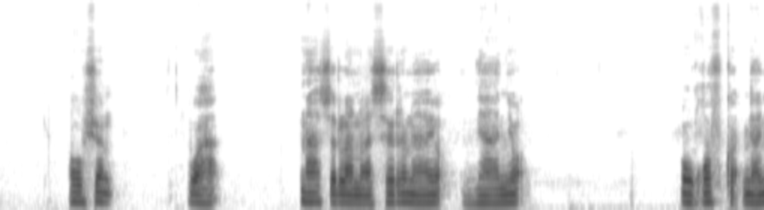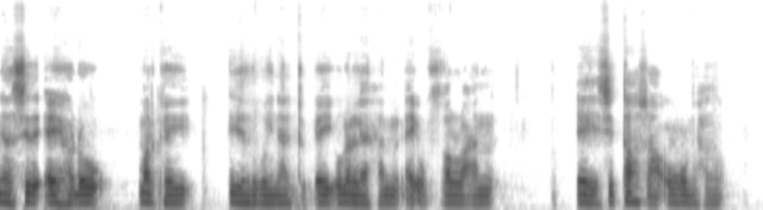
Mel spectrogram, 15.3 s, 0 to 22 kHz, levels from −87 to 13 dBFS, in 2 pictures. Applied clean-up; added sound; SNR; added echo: neural mask model DeepFilterNet 3.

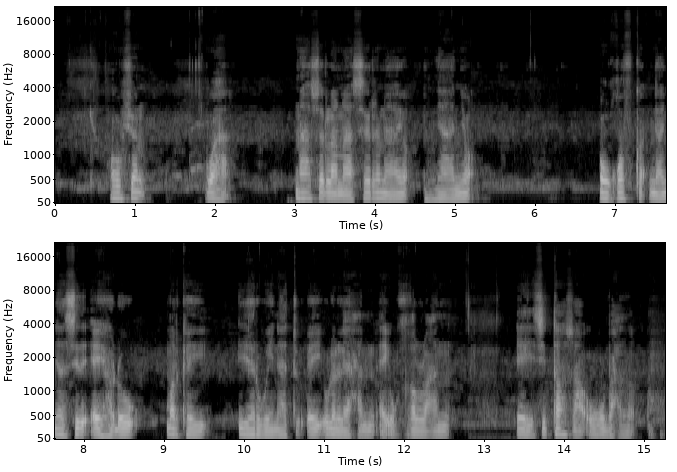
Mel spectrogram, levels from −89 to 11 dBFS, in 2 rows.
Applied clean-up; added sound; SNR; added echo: none; none; none; none.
